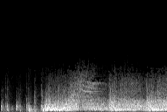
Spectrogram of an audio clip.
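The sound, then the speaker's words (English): A gunshot fired by a gunfighter at a man: a few light knocks come first, then a sudden loud, dense burst that stays sustained and noisy to the end. “You shot at that man. You killed him.”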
